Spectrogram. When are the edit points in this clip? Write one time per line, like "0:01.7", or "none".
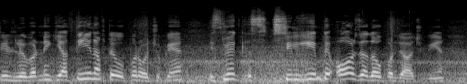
none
